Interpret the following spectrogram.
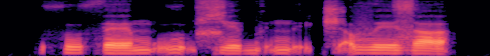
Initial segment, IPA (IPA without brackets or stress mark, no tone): θ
